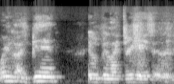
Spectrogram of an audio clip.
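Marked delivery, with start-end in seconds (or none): 0.0-0.9 angry voice, pitched up higher. Retelling what the uncle said at the door, imitating someone being mad. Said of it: "he was mad".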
